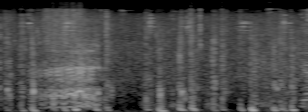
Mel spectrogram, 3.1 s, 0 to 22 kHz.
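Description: Horse hooves clip-clop in an irregular trotting rhythm in Red Dead Redemption 2, close and distinct, with a brief whinny early on and no talking.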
